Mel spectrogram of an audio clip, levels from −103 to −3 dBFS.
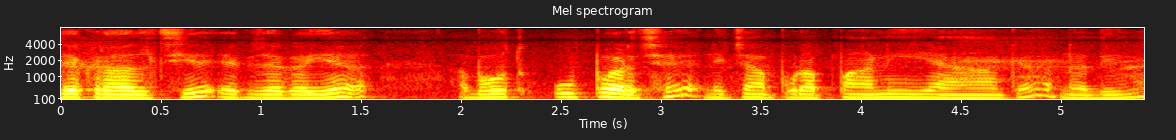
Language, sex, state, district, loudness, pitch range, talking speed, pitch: Maithili, male, Bihar, Supaul, -21 LUFS, 140-160 Hz, 210 wpm, 145 Hz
